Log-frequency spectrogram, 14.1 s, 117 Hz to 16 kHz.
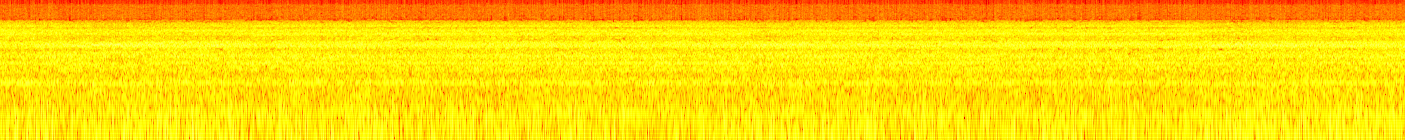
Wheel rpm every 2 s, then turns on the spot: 230, 230, 230, 230, 230, 230, 220.
none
